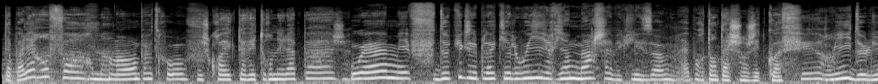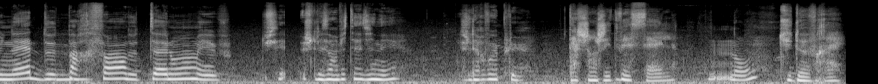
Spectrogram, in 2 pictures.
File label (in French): RADIO; Les Arts de la table; Pas en forme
